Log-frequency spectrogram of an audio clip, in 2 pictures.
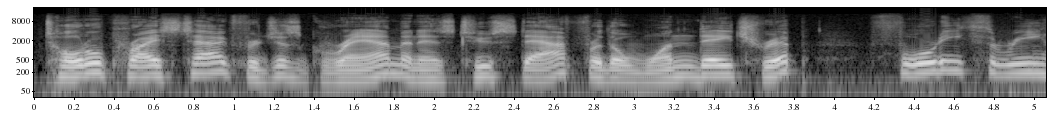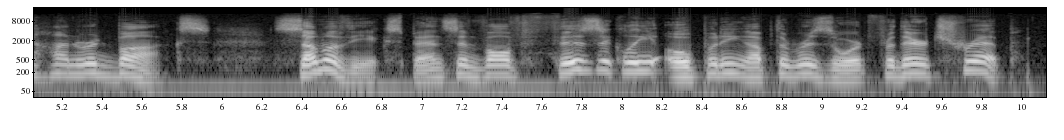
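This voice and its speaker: News reporter, male: emphatic, dramatic pauses, swooping pitch, dry close recording. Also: very animated, darkish tone, no room sound. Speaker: television news reporter and anchor. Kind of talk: scripted TV news narration.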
